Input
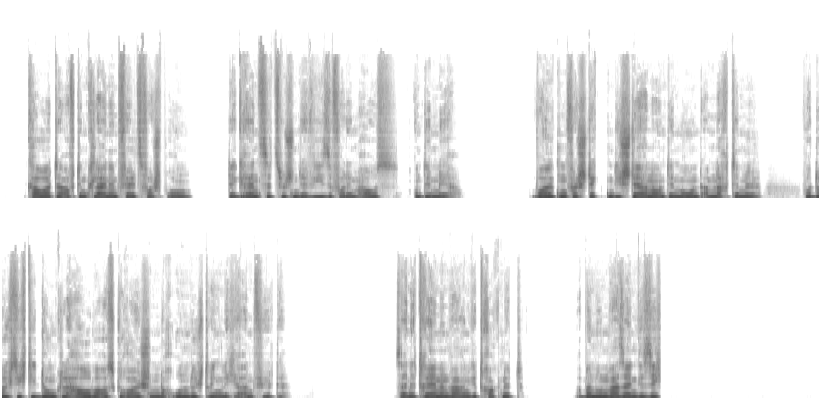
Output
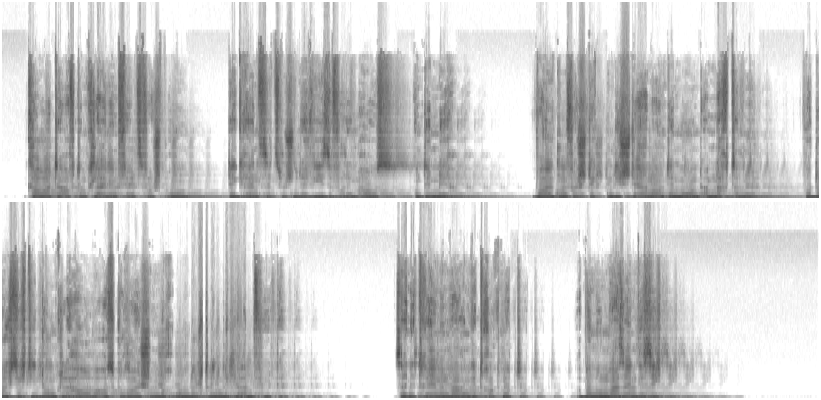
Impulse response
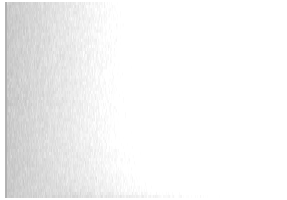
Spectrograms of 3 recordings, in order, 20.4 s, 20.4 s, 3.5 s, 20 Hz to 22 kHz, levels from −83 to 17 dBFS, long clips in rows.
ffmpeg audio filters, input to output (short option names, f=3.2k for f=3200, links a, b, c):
-filter_complex "[0:a]asettb=1/sr,asplit=3[a][b][c];[a]atrim=end=8.904[d];[b]atrim=start=8.9:end=9.41,asetpts=PTS-STARTPTS,afade=t=in:d=0.004:c=qsin,afade=t=out:st=0.506:d=0.004:c=qsin,highshelf=f=9.7k:g=7[e];[c]atrim=start=9.406[f];[d][e]acrossfade=d=0.004:c1=hsin:c2=qsin[g];[g][f]acrossfade=d=0.004:c1=qsin:c2=hsin,asettb=1/sr,asplit=3[h][i][j];[h]atrim=end=10.964[k];[i]atrim=start=10.96:end=11.5,asetpts=PTS-STARTPTS,afade=t=in:d=0.004:c=qsin,afade=t=out:st=0.536:d=0.004:c=qsin,acompressor=threshold=-20dB:ratio=6[l];[j]atrim=start=11.496[m];[k][l]acrossfade=d=0.004:c1=hsin:c2=qsin[n];[n][m]acrossfade=d=0.004:c1=qsin:c2=hsin,asoftclip=type=tanh:threshold=-15dB,crystalizer=i=9.5:c=0,asettb=1/sr,asplit=3[o][p][q];[o]atrim=end=12.354[r];[p]atrim=start=12.35:end=13.35,asetpts=PTS-STARTPTS,afade=t=in:d=0.004:c=qsin,afade=t=out:st=0.996:d=0.004:c=qsin,adynamicsmooth=sensitivity=4:basefreq=640[s];[q]atrim=start=13.346[t];[r][s]acrossfade=d=0.004:c1=hsin:c2=qsin[u];[u][t]acrossfade=d=0.004:c1=qsin:c2=hsin,alimiter=limit=-4.5dB:level=0:latency=1:release=403,equalizer=f=125:t=o:w=1:g=10,equalizer=f=500:t=o:w=1:g=-10,equalizer=f=1k:t=o:w=1:g=-10,equalizer=f=2k:t=o:w=1:g=-6,equalizer=f=4k:t=o:w=1:g=5,asplit=2[v][w];[w]adelay=212,lowpass=f=2.8k:p=1,volume=-10dB,asplit=2[x][y];[y]adelay=212,lowpass=f=2.8k:p=1,volume=0.46,asplit=2[z][aa];[aa]adelay=212,lowpass=f=2.8k:p=1,volume=0.46,asplit=2[ab][ac];[ac]adelay=212,lowpass=f=2.8k:p=1,volume=0.46,asplit=2[ad][ae];[ae]adelay=212,lowpass=f=2.8k:p=1,volume=0.46[af];[v][x][z][ab][ad][af]amix=inputs=6:normalize=0,volume=1dB"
